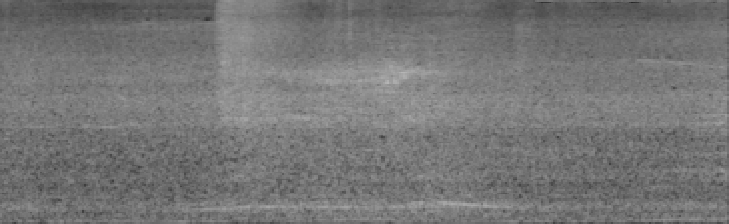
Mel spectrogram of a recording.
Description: Street noise. There is no code.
